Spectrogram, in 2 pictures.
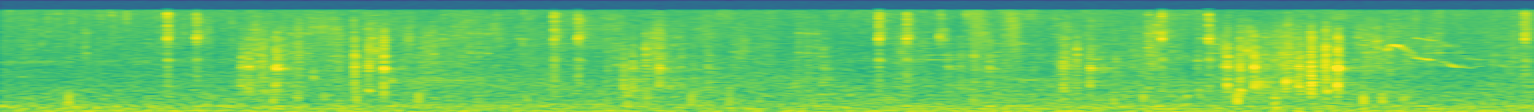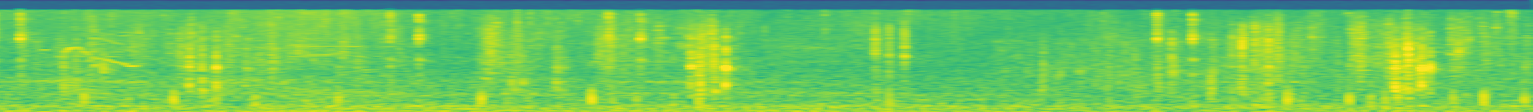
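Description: Footsteps of several people tread along a stone path.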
